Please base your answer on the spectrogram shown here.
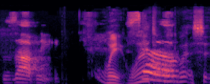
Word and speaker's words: Xobni: But by the way, that is inbox spelled backwards and it is pronounced Zobni.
